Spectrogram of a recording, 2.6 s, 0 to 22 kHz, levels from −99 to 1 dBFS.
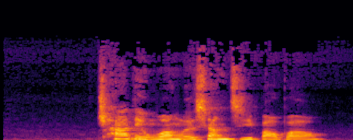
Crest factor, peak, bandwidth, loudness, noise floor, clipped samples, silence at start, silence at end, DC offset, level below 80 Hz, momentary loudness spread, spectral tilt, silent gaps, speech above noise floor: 16 dB; 0 dBFS; 14.5 kHz; -16 LUFS; -58 dBFS; under 0.1%; 0.75 s; 0.25 s; under 0.1%; -56 dBFS; 9 LU; -4.5 dB/octave; none; 43 dB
